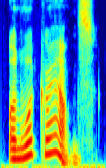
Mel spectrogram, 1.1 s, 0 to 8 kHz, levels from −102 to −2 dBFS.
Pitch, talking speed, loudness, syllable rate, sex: 200 Hz, 170 wpm, -15 LUFS, 3.8 syllables/s, female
